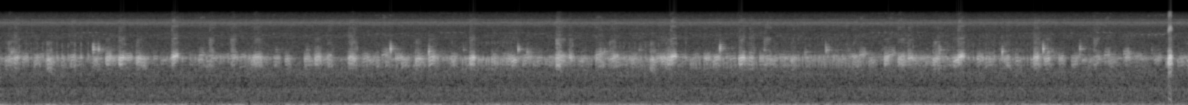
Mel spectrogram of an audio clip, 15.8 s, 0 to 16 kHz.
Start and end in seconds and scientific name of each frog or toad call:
0.0	1.6	Boana bischoffi
4.9	7.3	Sphaenorhynchus surdus
9.4	14.7	Sphaenorhynchus surdus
